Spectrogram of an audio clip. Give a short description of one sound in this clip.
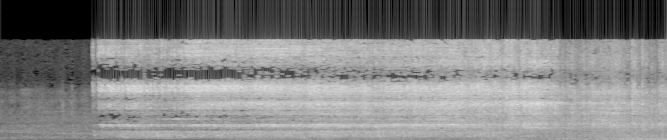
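A locomotive horn sounds with a loud steady blare.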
